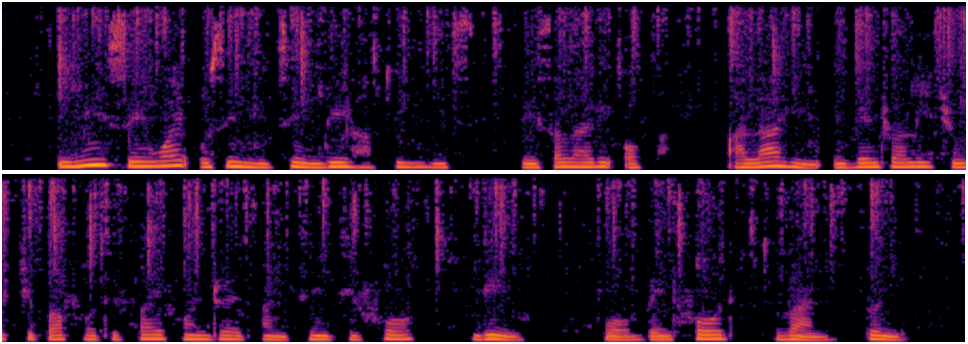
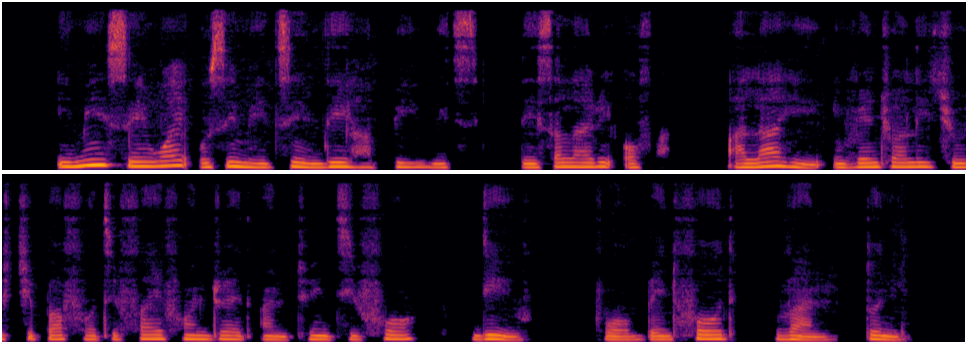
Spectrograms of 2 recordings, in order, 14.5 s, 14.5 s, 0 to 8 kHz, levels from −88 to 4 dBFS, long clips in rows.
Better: second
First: noise reduction (classical method spectral subtraction)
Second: none

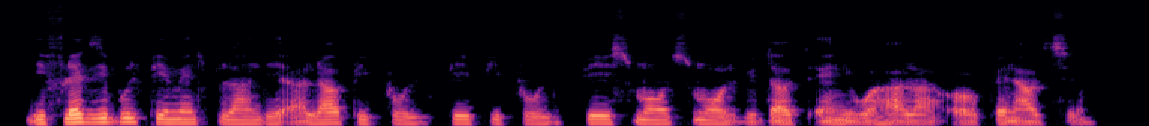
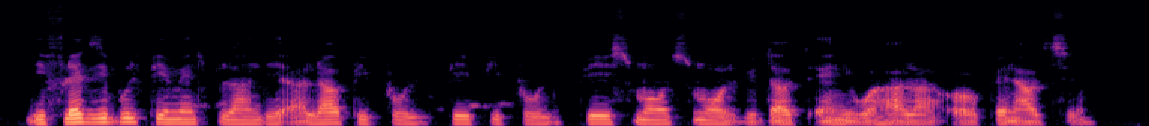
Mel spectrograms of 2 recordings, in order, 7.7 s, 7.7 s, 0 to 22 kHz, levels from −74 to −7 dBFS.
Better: second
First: noise reduction (neural mask model Resemble Enhance denoiser)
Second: none

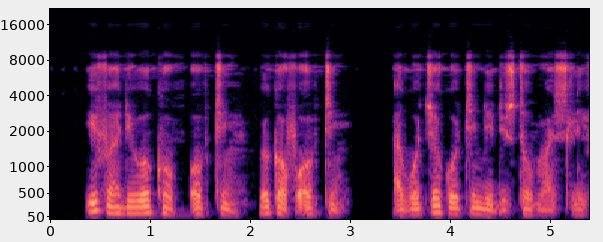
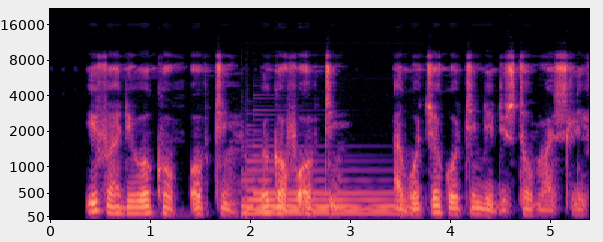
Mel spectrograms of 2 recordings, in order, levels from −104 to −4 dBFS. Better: first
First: none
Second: background sound (Electric guitar / Strum); 3 dB below the speech

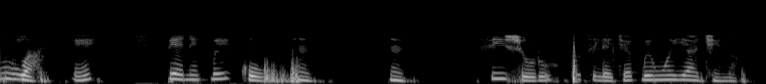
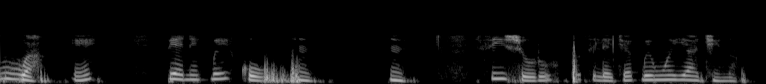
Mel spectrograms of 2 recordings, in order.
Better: second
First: noise reduction (neural mask model Resemble Enhance denoiser)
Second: none

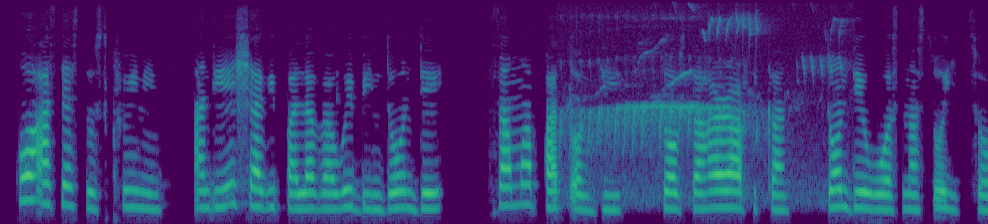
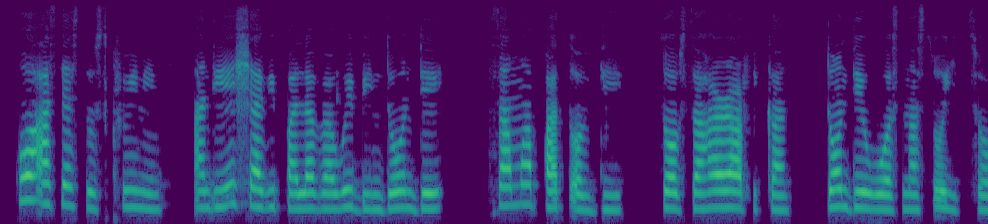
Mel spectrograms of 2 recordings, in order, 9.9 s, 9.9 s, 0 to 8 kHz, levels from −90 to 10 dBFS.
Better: second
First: background sound (Bird); 13 dB below the speech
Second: none

